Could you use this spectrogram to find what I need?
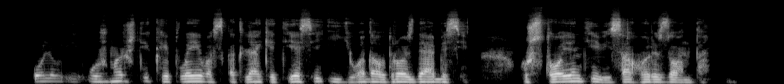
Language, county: Lithuanian, Utena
